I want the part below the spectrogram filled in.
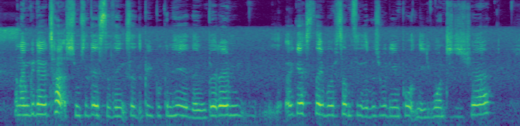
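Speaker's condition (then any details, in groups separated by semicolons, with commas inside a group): No condition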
